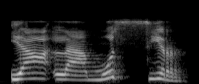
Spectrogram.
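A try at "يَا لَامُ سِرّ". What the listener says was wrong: Ya lamus sir. Tahan sir. Sir, lebih tipis sir. Ya, jadi jangan terlalu naik-naik pangkal lidahnya. Terus tekan juga itunya apa? R-nya tekan. Nggak boleh terlalu R gitu.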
